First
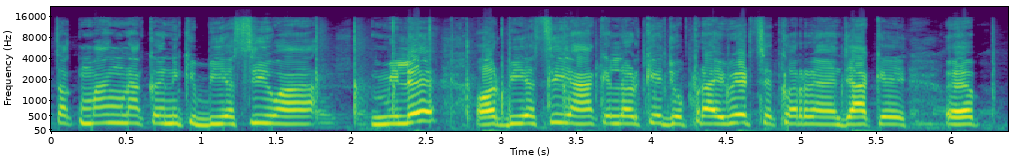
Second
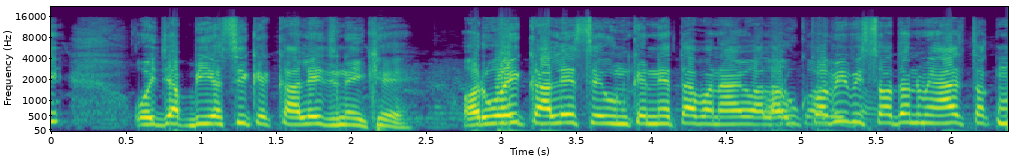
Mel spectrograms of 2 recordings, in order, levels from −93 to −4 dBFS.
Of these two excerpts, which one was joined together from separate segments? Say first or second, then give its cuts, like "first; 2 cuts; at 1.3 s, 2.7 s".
second; 1 cut; at 5.0 s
